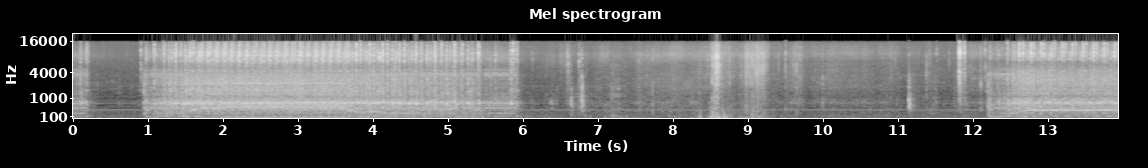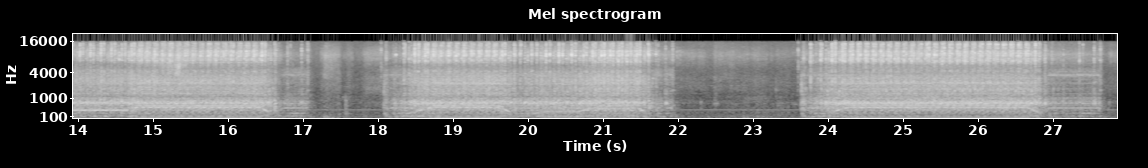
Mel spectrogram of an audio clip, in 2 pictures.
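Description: A sewing machine whirs in bursts as it stitches fabric.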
